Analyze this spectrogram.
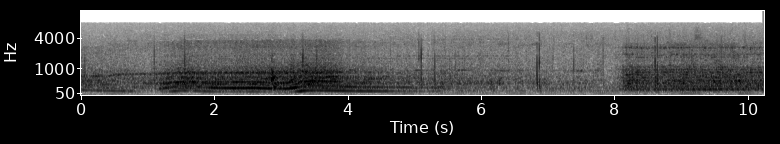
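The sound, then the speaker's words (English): A taxi's engine revs and accelerates as it follows another car, pitch sweeping upward through several gear shifts, then settles into a steady driving hum with faint rattles before rising again near the end. “You see that car turning the corner? Follow it and don't let it out of your sight.”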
